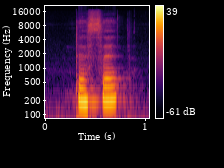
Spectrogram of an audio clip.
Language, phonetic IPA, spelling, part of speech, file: Czech, [ˈdɛsɛt], deset, numeral, Cs-deset.ogg
- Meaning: ten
